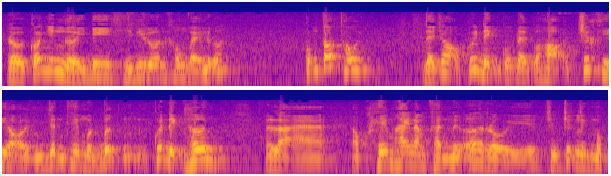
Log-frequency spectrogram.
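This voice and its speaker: Storytelling priest in a dull recording. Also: male voice, moderate pace, creaky, a little hiss or hum. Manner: storytelling, lively, addresses congregation directly with questions. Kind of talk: sermon. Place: church. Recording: dull low-fi sound with faint ambience.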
